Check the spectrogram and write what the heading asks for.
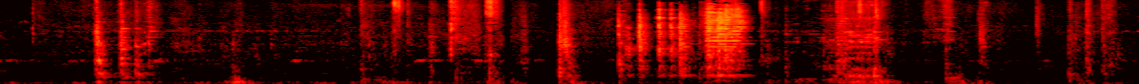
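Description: Hand tools handled on wooden planks: light knocks and metallic clinks as a bow saw is picked up, with a quick cluster of clinks about three seconds in.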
